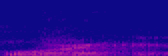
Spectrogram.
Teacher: Well, if you use a long O spelling, it still has the same sound. So or is long O plus a tongue curl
